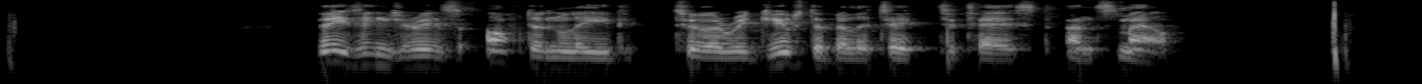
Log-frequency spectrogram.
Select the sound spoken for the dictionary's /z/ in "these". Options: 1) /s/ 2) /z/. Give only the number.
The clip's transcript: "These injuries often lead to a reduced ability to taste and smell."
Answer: 2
